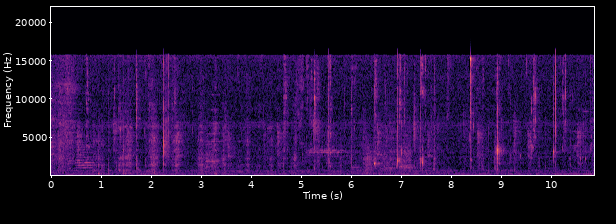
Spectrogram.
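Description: A chocolate chip cookie being bitten and chewed close to the microphone: faint, scattered crisp crunches over a low steady hum.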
